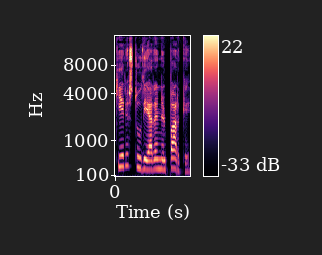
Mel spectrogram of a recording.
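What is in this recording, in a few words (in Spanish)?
Quiere Estudiar En Parque, spanish, female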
